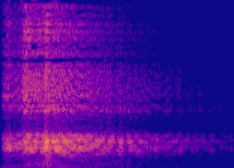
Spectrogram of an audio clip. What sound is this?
Mystic noisy distant thing... Created in Virtual Waves!
industrial, processed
